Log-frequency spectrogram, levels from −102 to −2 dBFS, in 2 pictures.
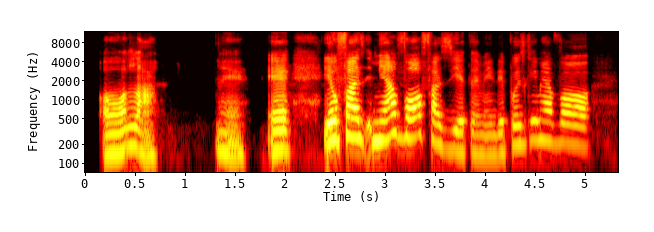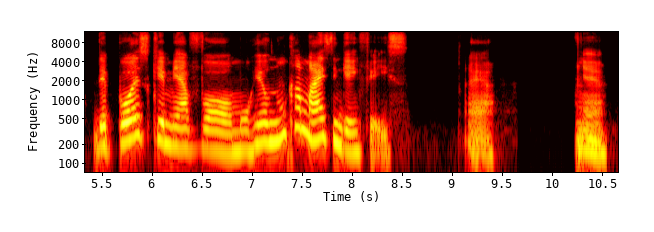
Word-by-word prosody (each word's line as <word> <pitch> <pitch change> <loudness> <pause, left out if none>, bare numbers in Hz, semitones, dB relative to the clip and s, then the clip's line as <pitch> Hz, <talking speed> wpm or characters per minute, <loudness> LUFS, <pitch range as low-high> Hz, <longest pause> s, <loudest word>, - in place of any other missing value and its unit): Ó 145 +3 +2
lá, 185 - 0 0.6
é, 150 -2 -7 0.2
é. 165 0 +2 0.3
Eu 230 +2 +9
fazi 255 -3 +7
minha 230 +5 +4
avó 260 -1 +6
fazia 175 - -4
também, 140 -2 -13
depois 175 +7 -8
que 235 +3 -8
minha 225 -1 -2
avó 200 -4 -1 0.4
depois 220 +7 -2
que 225 -2 -4
minha 185 -3 -4
avó 165 -3 -7
morreu 165 +7 -7
nunca 280 - -4
mais 240 -6 0
ninguém 160 -8 -6
fez. - - -15 0.6
É, - - -12 0.9
é. 75 -3 -6
195 Hz, 140 wpm, -25 LUFS, 160-230 Hz, 0.9 s, Eu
